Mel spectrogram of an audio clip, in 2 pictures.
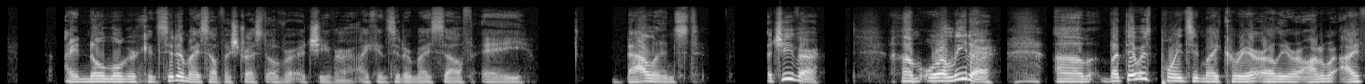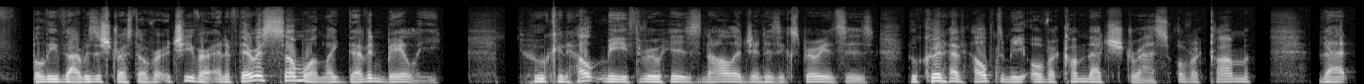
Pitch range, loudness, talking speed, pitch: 110-135 Hz, -12 LUFS, 145 wpm, 125 Hz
